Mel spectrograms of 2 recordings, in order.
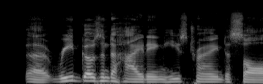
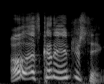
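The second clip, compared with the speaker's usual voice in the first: lightly acted high-pitched interest; mock intrigued; much faster than usual. Host recalling hearing the body horror pitch, mock intrigued. Acting out own earlier intrigued reaction.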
